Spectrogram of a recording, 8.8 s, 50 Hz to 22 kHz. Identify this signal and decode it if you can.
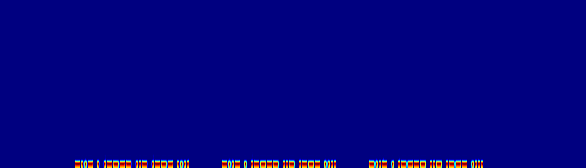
Morse code, heard as a keyed tone, about 46 wpm, 700 Hz. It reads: XE1UJH XE1UJH XE1UJH
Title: DXCC-100 Call Signs - 6 Characters - Repeated 3x - 50wpm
